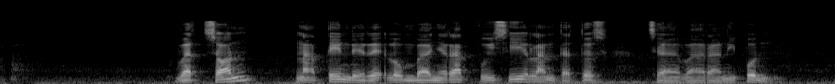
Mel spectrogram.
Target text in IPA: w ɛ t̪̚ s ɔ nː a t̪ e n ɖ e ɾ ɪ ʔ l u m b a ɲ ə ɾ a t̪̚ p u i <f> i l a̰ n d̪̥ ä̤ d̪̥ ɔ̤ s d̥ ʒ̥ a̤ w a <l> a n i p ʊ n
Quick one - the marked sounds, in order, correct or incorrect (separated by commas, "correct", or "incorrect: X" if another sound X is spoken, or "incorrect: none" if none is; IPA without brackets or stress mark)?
incorrect: s, incorrect: ɾ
